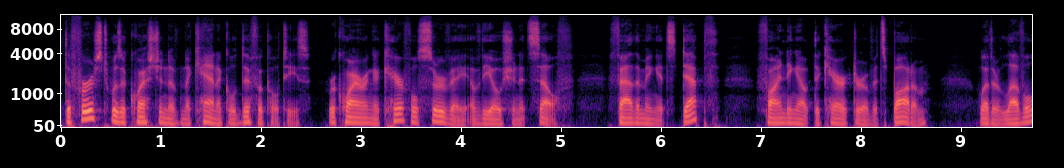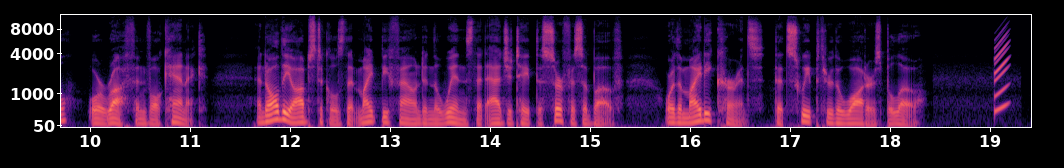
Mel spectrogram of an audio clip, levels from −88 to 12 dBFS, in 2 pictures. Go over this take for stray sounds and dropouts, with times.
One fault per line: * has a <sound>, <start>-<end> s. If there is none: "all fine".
* has a chirp, 19.0-19.2 s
